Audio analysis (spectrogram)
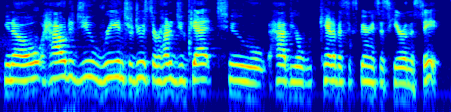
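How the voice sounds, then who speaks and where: A woman's voice: on the high side, little pitch movement, moderate pace. A woman co-hosting a podcast, asking questions in an encouraging, gushing way. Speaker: podcast co-host. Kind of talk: casual interview chat.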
